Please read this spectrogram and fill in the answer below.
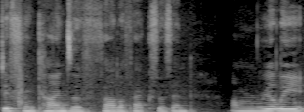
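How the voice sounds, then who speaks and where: The woman's voice sits at a medium pitch and is somewhat breathy. She talks at a moderate pace. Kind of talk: casual talk to camera. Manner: casual, hesitant.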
